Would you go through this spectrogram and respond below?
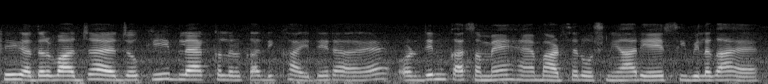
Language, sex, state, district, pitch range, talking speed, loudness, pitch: Hindi, male, Haryana, Rohtak, 195-215 Hz, 210 wpm, -18 LUFS, 205 Hz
